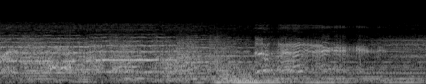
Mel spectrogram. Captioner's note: groaning; phone buzzing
